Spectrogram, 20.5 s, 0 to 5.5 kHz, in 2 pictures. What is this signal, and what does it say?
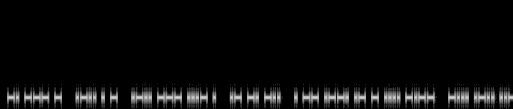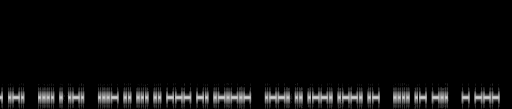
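Morse code, heard as a keyed tone, about 28 wpm, 600 Hz. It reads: NOT LET LOVE AND EMPATHY BLUR HER VISION. PIPPA HAD TO
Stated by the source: Morse code practice at 28 wpm, text of Ken Follett's novel Never in English, from CW med Gnister.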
